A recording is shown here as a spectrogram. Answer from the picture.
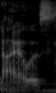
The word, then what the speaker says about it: nihilist: I always say Nihilist, but I think Nihilist is actually the correct way to say it, because it's nihilism.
